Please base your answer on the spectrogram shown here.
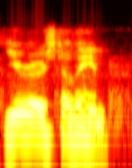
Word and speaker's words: Yerushalayim: It's Yerushalayim. Shalim. Okay. Yeah. It's just the proper Canaanite pronunciation of Jerusalem.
